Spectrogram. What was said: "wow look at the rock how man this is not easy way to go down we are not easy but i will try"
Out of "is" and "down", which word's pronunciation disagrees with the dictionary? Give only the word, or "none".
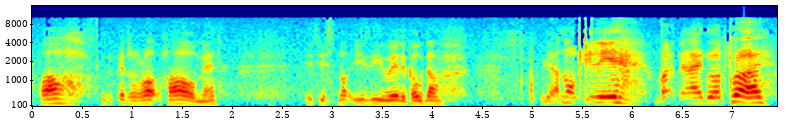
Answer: is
